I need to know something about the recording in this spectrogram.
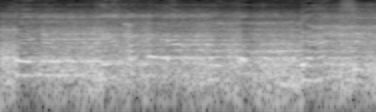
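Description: Speech amplified over a public-address system in a large, echoing hall, with crowd noise underneath.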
